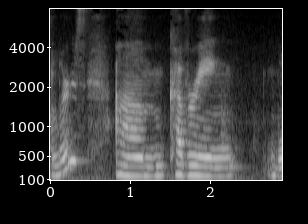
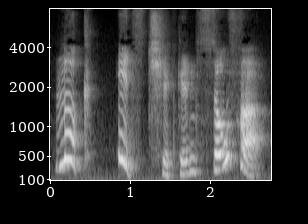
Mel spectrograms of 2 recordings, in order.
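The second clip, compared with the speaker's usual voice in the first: cows voice; 4 semitones higher, 7 dB louder than usual. Acted. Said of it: "They are saying".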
